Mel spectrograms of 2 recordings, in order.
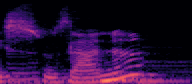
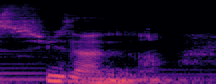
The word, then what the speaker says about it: Susanne: Some people call me Sue, and in German, some people say Susanne, but the pronunciation is Suzanne.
